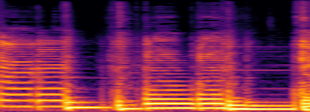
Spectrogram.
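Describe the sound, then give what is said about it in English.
Electric guitar played through a PettyJohn Chime low-drive overdrive pedal plays a short phrase of about six sustained, harmonically rich notes, steady in volume, with no one talking. “I don't know how you got it dialed, but obviously the chime is a little bit less drive than the iron.”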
